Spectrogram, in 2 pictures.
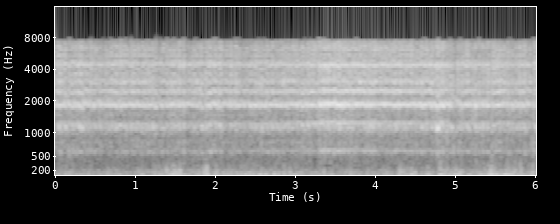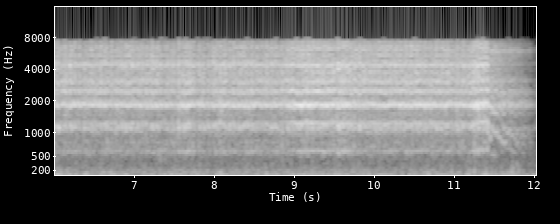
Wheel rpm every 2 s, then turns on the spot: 160, 160, 160, 160, 160, 140.
none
